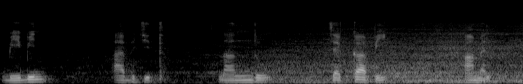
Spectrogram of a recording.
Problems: constant background noise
